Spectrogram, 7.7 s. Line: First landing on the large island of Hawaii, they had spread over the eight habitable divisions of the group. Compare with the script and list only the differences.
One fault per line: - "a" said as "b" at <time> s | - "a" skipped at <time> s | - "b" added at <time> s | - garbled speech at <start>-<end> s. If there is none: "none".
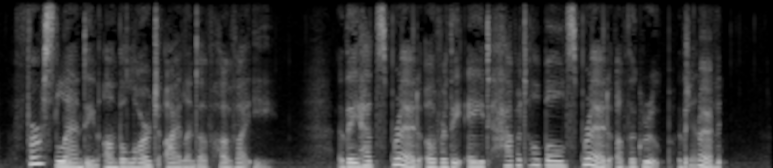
- "divisions" said as "spread" at 5.7 s
- garbled speech at 6.8-7.3 s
